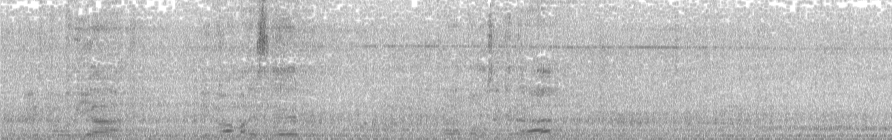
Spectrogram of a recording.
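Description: Tyres roll with a steady hum on the road.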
